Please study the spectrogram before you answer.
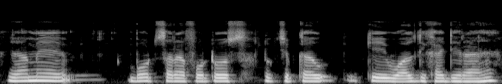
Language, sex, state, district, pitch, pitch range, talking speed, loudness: Hindi, male, Arunachal Pradesh, Papum Pare, 155 Hz, 145-170 Hz, 145 wpm, -13 LUFS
